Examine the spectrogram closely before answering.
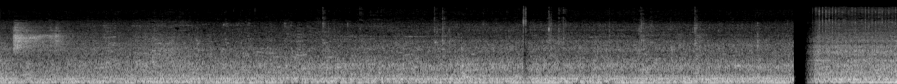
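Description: A diesel concrete pump truck's engine runs.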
